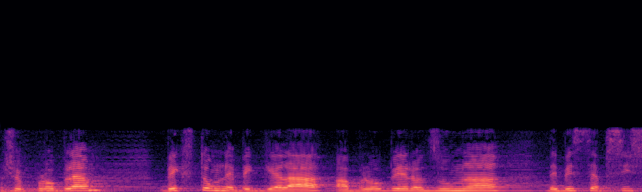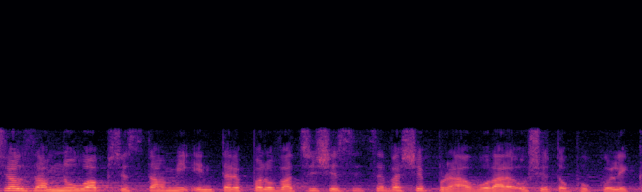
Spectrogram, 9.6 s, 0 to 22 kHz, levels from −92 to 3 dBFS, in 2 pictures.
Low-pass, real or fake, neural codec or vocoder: 7.2 kHz; fake; codec, 16 kHz, 0.4 kbps, LongCat-Audio-Codec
